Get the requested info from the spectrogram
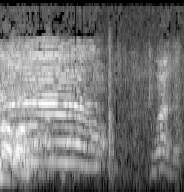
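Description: A young child's long, high-pitched drawn-out vocal sound, a little over a second, sagging in pitch at the end.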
